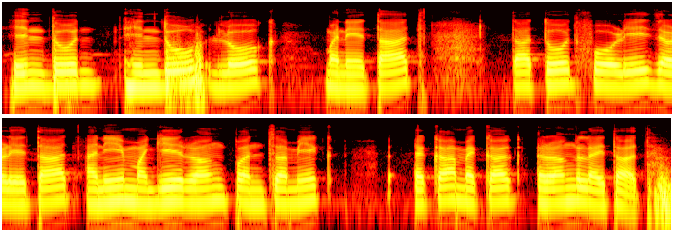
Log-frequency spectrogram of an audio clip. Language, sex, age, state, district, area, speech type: Goan Konkani, male, 18-30, Goa, Murmgao, urban, spontaneous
